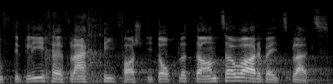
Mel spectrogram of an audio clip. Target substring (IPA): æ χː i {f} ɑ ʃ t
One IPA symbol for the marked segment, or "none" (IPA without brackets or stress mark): f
